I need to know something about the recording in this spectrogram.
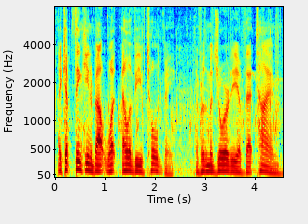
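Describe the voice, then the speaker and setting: A man playing a brooding old knight who tells his own tale in a measured, reflective, dramatic way for an audio drama. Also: fairly low pitch, a little mellow, a little hiss or hum, lightly acted. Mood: pensive. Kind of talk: first-person audio drama narration.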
